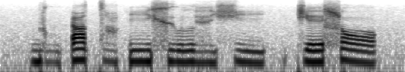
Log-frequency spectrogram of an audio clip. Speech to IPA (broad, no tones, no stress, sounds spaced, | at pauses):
ɖ ṳ ʔ ɛ tˤ ɛ̤ ʔ i xʲ u l ɛ̤ ç i | c e ɬ ɔ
